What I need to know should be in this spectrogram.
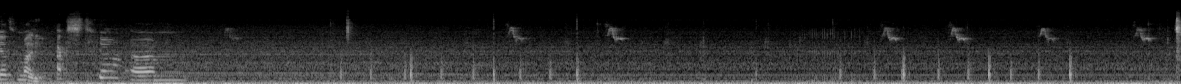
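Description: An axe chops at wood with repeated knocks.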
